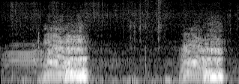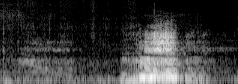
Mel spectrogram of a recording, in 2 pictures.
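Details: Red deer rutting at night in the Bucovina mountains at the height of the season, drop rig recording; three hoarse, throaty roars spaced about two seconds apart, each rising then breaking off, quiet between.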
